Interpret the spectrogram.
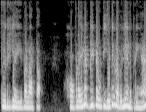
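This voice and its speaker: A bullying village headman barks threats in a voice set a bit high, a man acting him out. The recording is dull and lo-fi, dry with no room sound, like a cheap cartoon dub. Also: fast, slightly rough, no room sound. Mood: furious threats. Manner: shouting, threatening, scornful. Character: angry domineering village headman, older man.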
